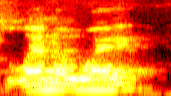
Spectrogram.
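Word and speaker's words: Lenawee: in the county next to jackson which is pronounced lena way by the way thank you okay and um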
